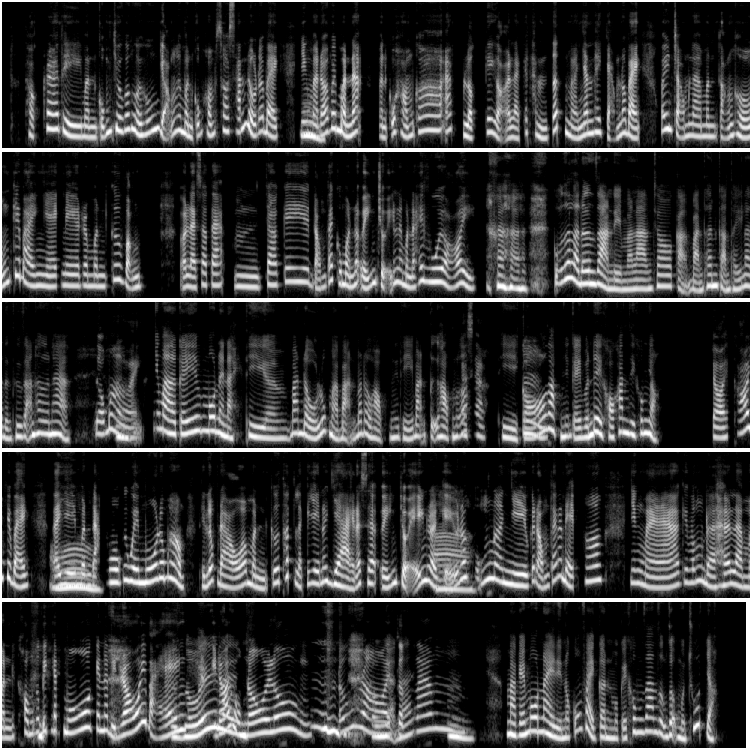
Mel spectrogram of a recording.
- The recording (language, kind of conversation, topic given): Vietnamese, podcast, Bạn thường học kỹ năng mới bằng cách nào?
- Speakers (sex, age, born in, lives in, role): female, 30-34, Vietnam, Vietnam, guest; female, 30-34, Vietnam, Vietnam, host
- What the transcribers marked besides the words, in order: other background noise; laugh; tapping; chuckle; laughing while speaking: "đề á"; laughing while speaking: "Ừm"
